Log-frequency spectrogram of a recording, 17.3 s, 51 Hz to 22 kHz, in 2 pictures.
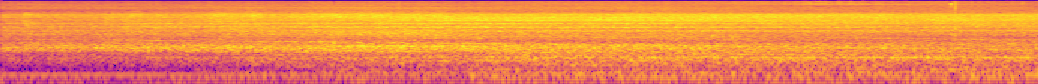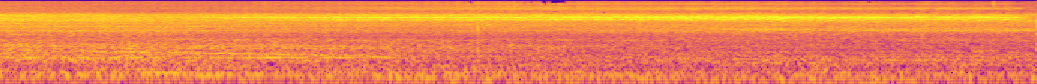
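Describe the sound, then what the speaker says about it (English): A London Underground Central Line 1992 stock train pulls into South Ruislip with a sustained rumble and wheel roar on the rails, loud and close and steady throughout, with rising whine tones layered over it. "Now arriving into another Central Line 92 stock."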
